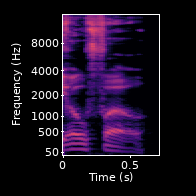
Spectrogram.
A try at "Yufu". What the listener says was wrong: Yufu. There's 2 O's, 3, it's Yufu. No, it's Yoo, the double O sound.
